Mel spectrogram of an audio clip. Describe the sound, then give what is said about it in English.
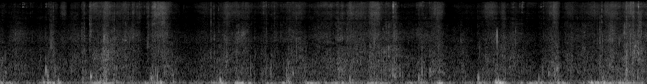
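Steady footsteps of someone walking outdoors, each step a sharp, knocking tap on a hard surface, repeating in an even rhythm over a low background rumble. No one speaks. “Gotta keep walking.”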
